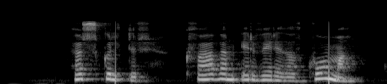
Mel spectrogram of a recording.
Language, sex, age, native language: Icelandic, female, 20-29, Icelandic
